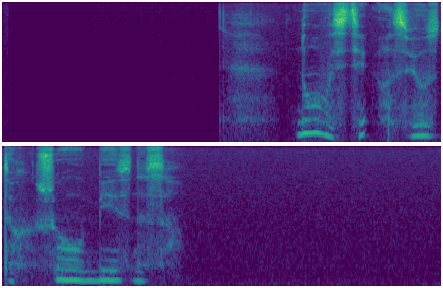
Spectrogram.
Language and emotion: Russian, sad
